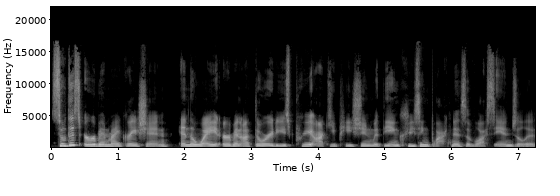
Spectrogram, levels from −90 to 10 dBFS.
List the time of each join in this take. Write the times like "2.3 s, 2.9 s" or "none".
none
